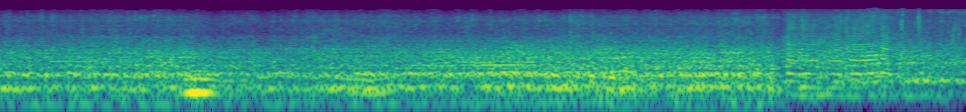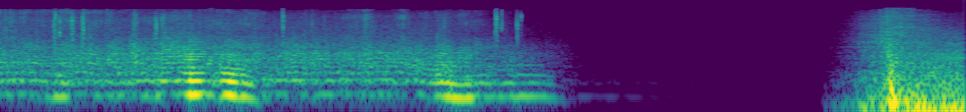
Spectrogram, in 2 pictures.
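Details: Honey bees droning in a full, layered hum with a few brief louder bursts, then the buzzing cuts off into silence before a short loud noise at the very end.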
